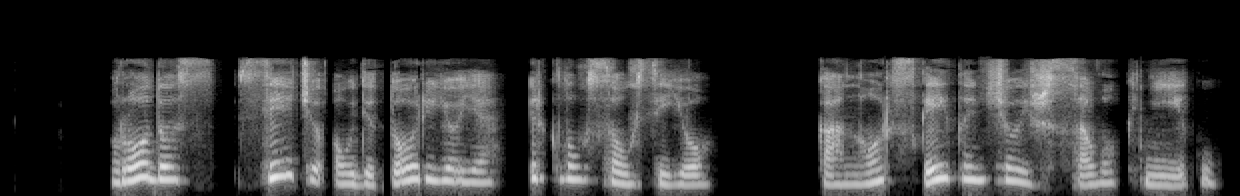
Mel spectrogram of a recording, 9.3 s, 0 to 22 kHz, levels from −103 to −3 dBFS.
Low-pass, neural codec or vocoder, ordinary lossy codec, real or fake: 7.2 kHz; vocoder, 44.1 kHz, 128 mel bands every 512 samples, BigVGAN v2; AAC, 32 kbps; fake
